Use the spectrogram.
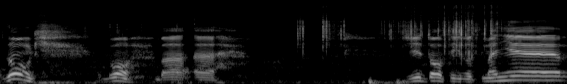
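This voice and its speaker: A man's voice: a little high, expressive, very slow, sharp tone. A man, vlogging in a rambling way, with hesitations and self-corrections. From Belgium. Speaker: YouTuber. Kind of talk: casual vlog monologue.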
